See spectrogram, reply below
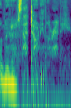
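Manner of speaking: loud, breathy stage whisper that carries. Retelling spotting a photo teacher in the water: imitating a loud whisper. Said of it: "whispering so loudly".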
